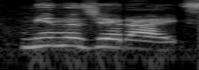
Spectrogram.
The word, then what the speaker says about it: Minas Gerais: Minas Gerais. That sounds really cool and something that I shouldn't try to pronounce myself. Please try it. What? Say it one more time. Minas. Yes, Gerais. Minas Gerais.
